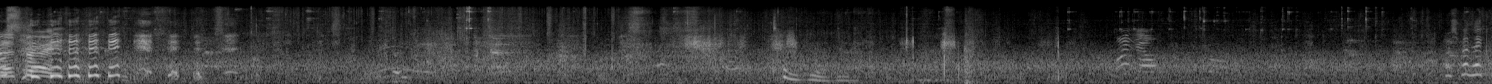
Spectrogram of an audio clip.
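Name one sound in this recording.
Dogs bark and yip excitedly outdoors.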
